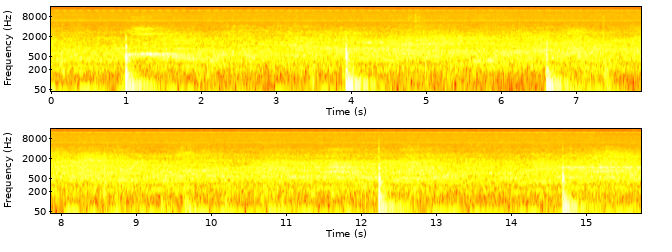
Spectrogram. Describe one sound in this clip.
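Darts thud sharply into a board, one at a time, in a large hall.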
